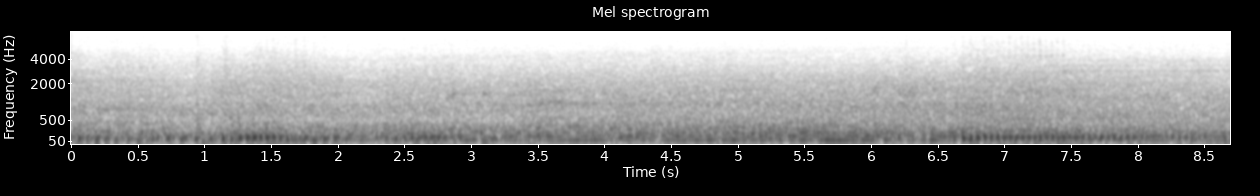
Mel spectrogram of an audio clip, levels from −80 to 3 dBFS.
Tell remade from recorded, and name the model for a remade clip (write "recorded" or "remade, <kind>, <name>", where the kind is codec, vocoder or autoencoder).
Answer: remade, vocoder, Vocos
